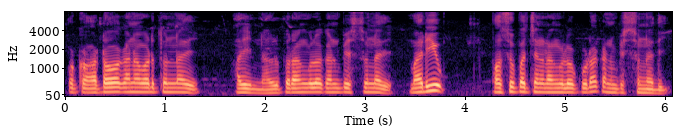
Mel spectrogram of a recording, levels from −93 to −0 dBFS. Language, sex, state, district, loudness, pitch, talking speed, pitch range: Telugu, male, Telangana, Mahabubabad, -16 LUFS, 150 Hz, 120 wpm, 140-155 Hz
